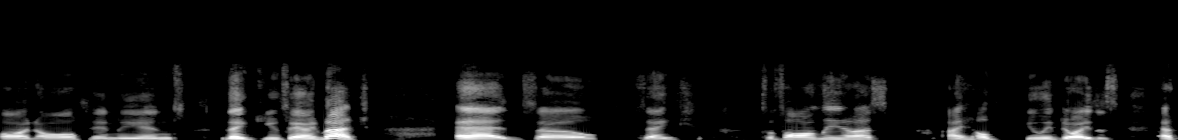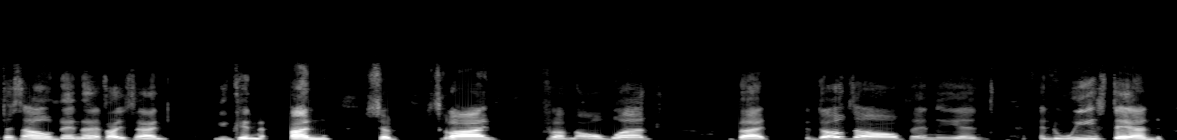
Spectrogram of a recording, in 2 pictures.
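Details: Dysarthric speech in an adult woman born with cerebral palsy.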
